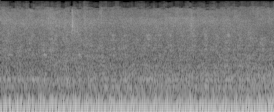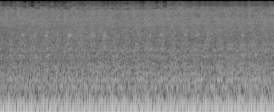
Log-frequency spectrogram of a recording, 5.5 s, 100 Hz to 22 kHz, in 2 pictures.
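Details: 1964 Chevy Impala V8 idling after repair of a crank-no-start fault: deep, even idle with steady firing pulses, no knock or stumble; running normally.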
